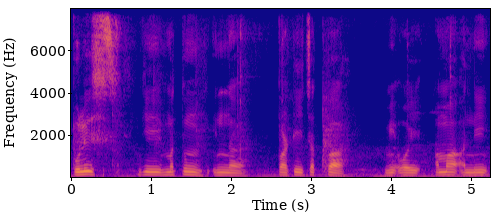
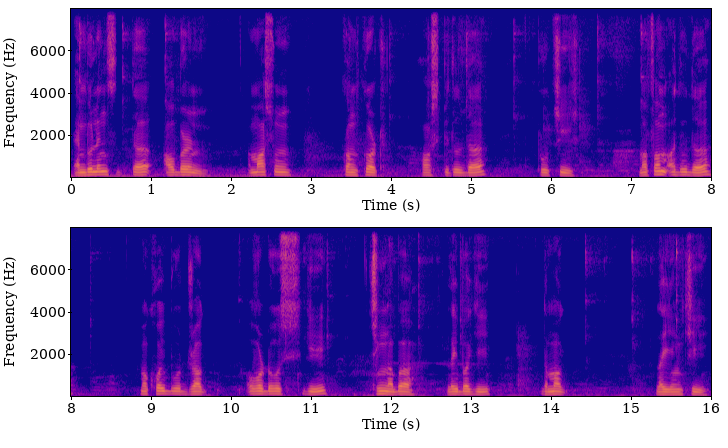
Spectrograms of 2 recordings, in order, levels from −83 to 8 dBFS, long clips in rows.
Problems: none marked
